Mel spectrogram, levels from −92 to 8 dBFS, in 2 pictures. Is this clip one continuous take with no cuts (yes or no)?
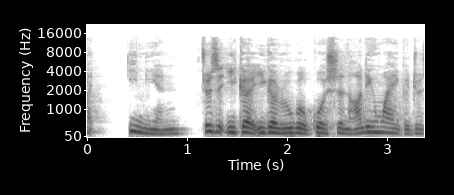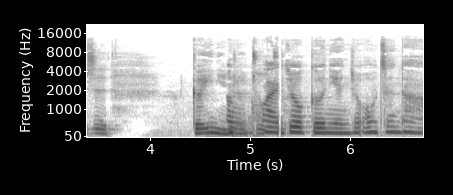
yes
